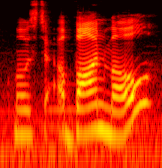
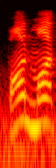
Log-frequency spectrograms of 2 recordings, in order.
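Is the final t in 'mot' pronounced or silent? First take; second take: silent; pronounced. First: The final t of the word is silent. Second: The final t of the word is pronounced. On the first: "Mott is pronounced like Mo?" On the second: "Bon Mott sounds so much better"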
